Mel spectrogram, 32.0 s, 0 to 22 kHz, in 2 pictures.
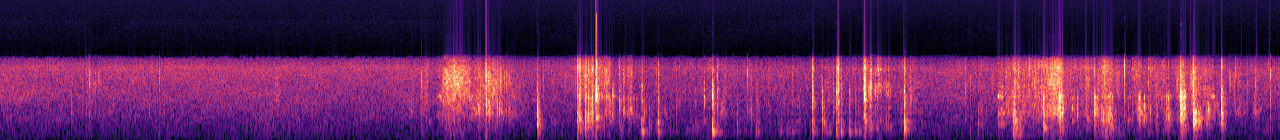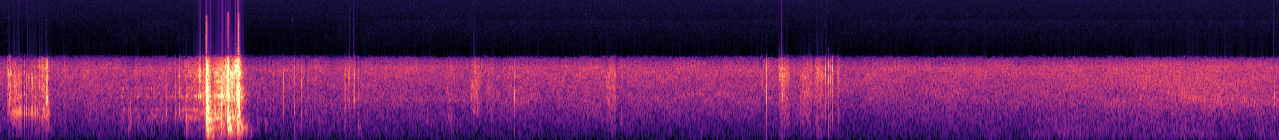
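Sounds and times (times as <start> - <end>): scraping rustle: 5.1 - 11.5, 12.1 - 19.9, 25.7 - 26.5
plastic parts clicking and rustling: 5.9 - 11.5, 12.1 - 16.8.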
